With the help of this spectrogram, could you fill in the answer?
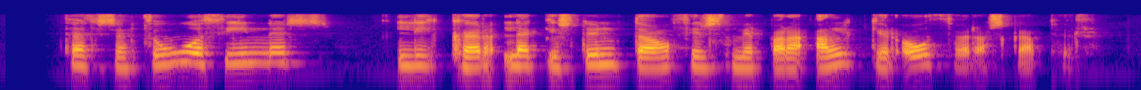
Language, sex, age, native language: Icelandic, female, 30-39, Icelandic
